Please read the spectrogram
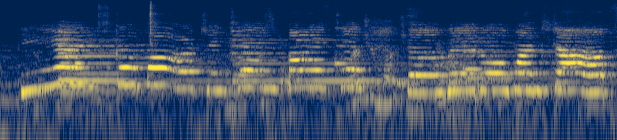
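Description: Children singing a tune together in high voices, without instrumental accompaniment.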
